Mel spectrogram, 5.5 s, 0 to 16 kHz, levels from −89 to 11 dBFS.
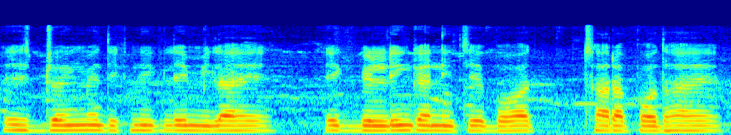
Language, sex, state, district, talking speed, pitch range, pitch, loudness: Hindi, male, Assam, Sonitpur, 175 wpm, 130-140 Hz, 135 Hz, -15 LUFS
